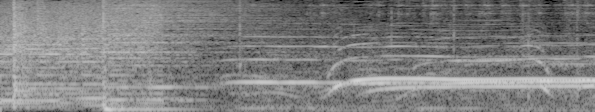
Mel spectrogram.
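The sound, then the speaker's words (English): A crowd at an outdoor rally in Frank Ogawa Plaza, Oakland, on a hot and sunny September day, holding up transgender flags, cheers and whoops steadily, with rising and falling shouts or whistles above a dense roar of voices and a sharp thump early on. “It's a hot and sunny September day in Oakland as a crowd gathers around Frank Ogawa Plaza.”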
